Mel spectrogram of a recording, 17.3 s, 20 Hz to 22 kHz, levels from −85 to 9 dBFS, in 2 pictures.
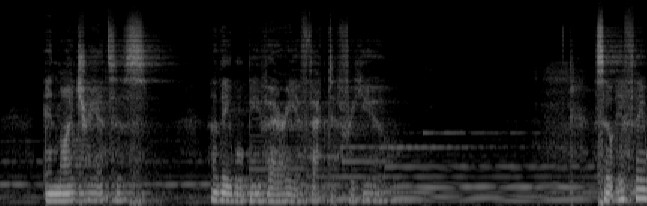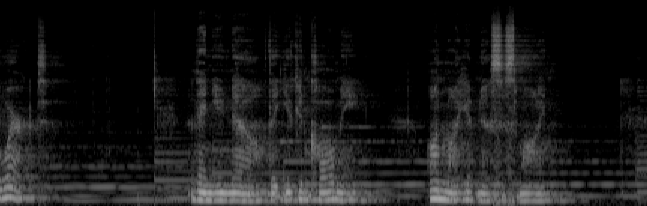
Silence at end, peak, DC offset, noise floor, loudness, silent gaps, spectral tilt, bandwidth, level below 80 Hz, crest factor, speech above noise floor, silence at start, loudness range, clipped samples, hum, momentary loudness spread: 0 s; -16 dBFS; under 0.1%; -58 dBFS; -35 LUFS; none; -4.5 dB/octave; 18 kHz; -70 dBFS; 20 dB; 23 dB; 0 s; 9 LU; under 0.1%; none; 23 LU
